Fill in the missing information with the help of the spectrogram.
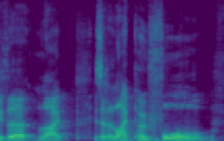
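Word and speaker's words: LiFePO4: lithium and especially the light is it a lipo4 how do you pronounce it lipo I think it's lipo4 uh life po4 life po4 that's it so guys that's it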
